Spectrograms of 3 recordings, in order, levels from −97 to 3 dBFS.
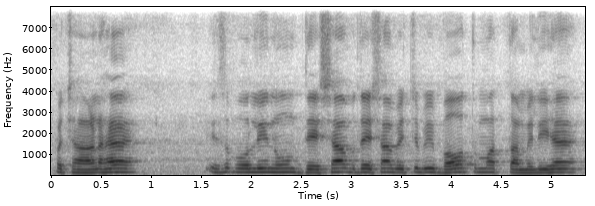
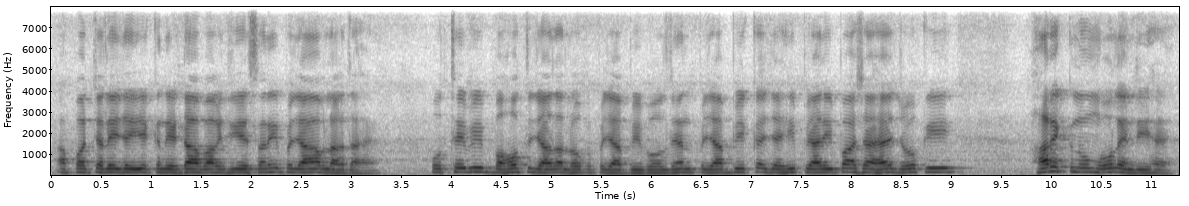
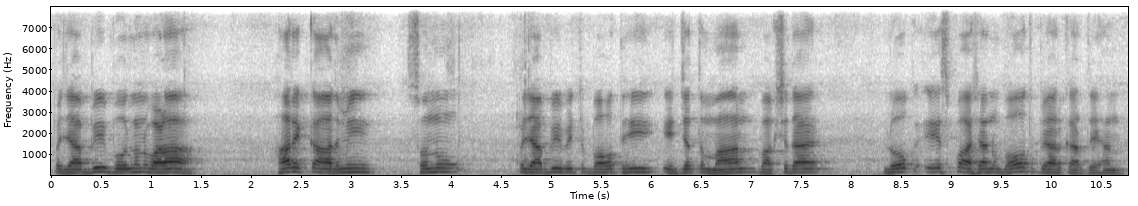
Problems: none marked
